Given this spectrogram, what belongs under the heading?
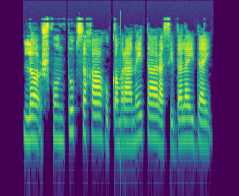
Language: Pashto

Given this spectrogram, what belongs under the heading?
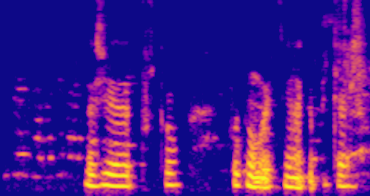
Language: Spanish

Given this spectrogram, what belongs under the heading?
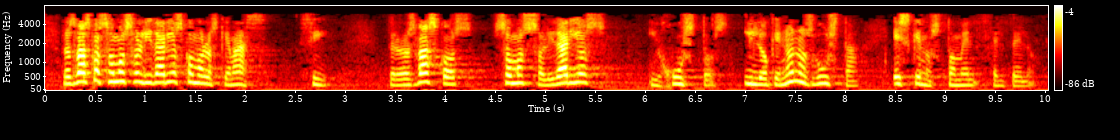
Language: Spanish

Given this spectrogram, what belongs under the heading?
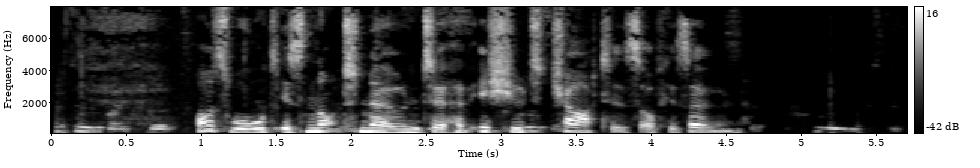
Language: English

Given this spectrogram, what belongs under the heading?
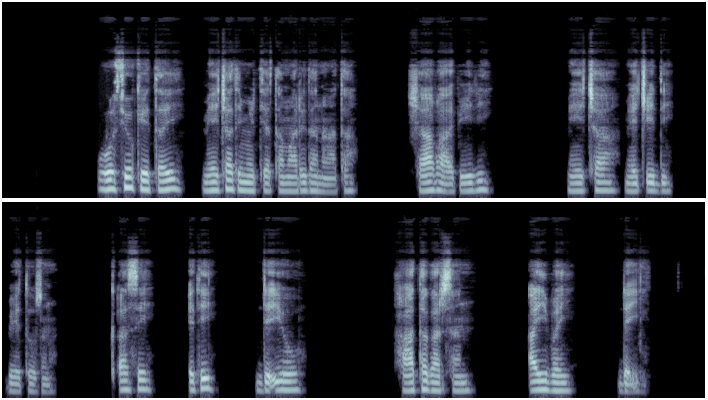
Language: Wolaytta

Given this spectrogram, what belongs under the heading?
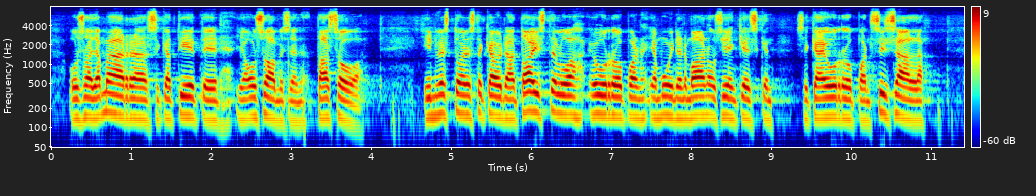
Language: Finnish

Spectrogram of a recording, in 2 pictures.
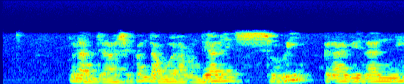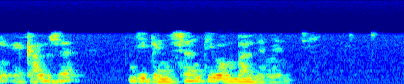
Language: Italian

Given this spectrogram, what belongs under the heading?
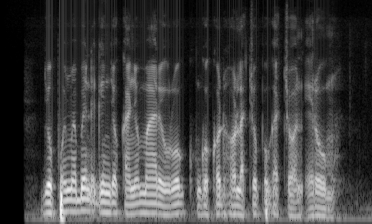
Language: Luo (Kenya and Tanzania)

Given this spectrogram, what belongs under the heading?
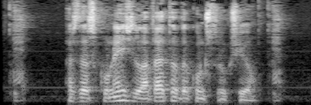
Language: Catalan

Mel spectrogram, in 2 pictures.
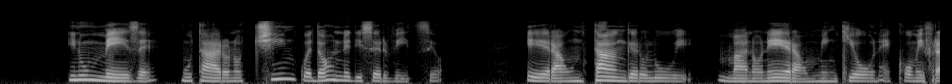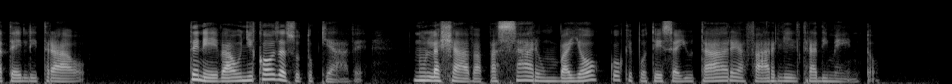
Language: Italian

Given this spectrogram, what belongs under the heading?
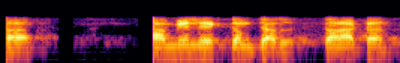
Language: Gujarati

